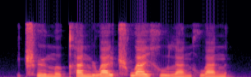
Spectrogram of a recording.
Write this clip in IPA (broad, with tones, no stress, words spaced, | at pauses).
ʈ͡ʂʰɻ̩˥˨n̪ɤ˨˩kʰa˥˨nɻwa˥˨ɪ̯ ʈ͡ʂʰwa˥˨ɪ̯xu˨˩ la˨˦n xwa˦n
